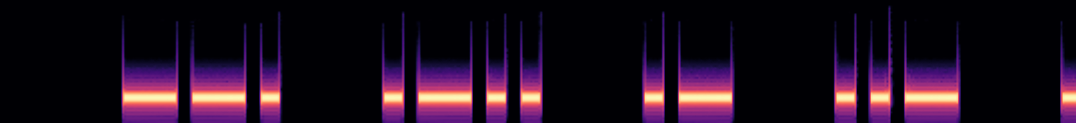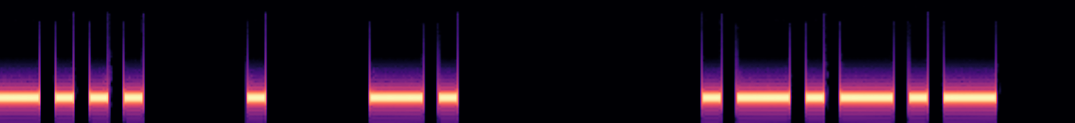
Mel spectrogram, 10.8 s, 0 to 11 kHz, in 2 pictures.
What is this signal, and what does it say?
Morse code, heard as a keyed tone, about 14 wpm, spaced as for 9 wpm, 700 Hz. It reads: GLAUBEN.
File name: Morsekurs / Witze / Witz 20. Oktober 2020, 50 F70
